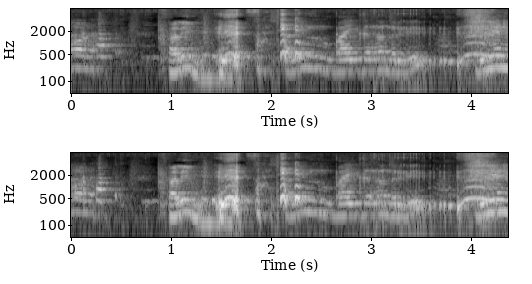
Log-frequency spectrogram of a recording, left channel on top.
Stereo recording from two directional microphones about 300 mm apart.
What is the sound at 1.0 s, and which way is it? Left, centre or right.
Speech, centre.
